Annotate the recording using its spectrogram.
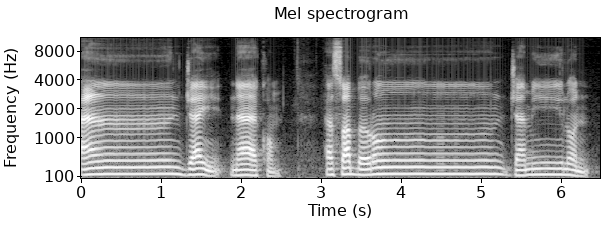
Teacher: مثال جیم، وقتی بعد از نون ساکن جیم بیاد، مثلا اینجا نون ساکن برای جیم آمده، نه حروف فرقی است، نه یرملونه، نه با. اخفا میشه، صدا میره در بینی. مقداری هم روش نگه میداریم، توقف میکنیم. انجیناکم فصبر جمیل.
